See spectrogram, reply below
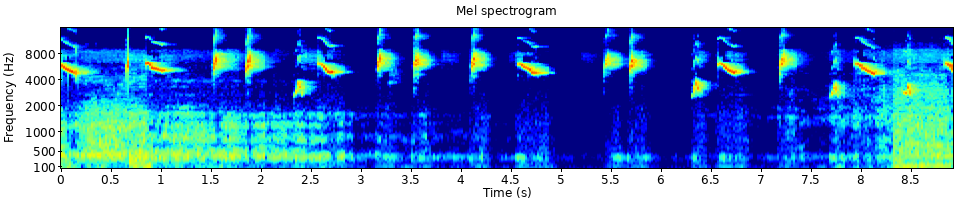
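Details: Javan magpie-robin performing a mimicry-rich ngobra song, borrowing golden grasshopper, lovebird, cricket and cililin sounds: a steady string of high downslurred whistles and short chirps, with murmuring noise at the start and end.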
